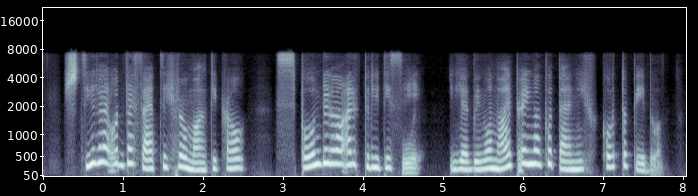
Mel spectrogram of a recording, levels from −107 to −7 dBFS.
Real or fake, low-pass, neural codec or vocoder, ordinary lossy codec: fake; 7.2 kHz; codec, 16 kHz, 0.5 kbps, FreqCodec, larger model; Opus, 64 kbps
